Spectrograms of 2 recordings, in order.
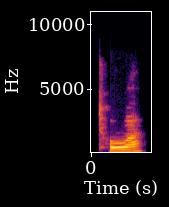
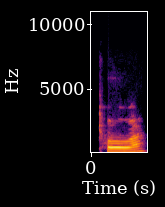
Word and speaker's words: toa: One above that with the o, toa, toa. Notice the o is accented.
